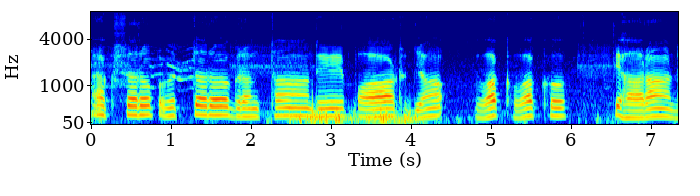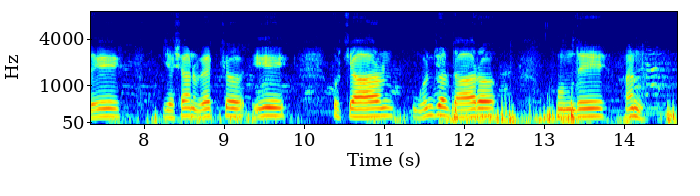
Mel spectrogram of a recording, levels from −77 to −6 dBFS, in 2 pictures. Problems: continuous background conversations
